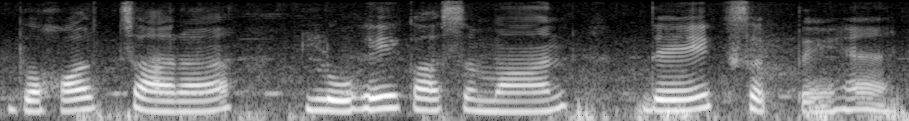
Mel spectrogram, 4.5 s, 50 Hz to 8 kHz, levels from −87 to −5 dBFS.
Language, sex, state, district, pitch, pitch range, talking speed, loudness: Hindi, female, Punjab, Fazilka, 235 Hz, 220-250 Hz, 105 wpm, -14 LUFS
